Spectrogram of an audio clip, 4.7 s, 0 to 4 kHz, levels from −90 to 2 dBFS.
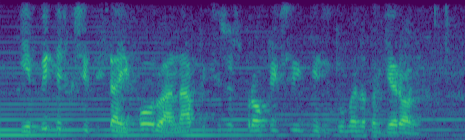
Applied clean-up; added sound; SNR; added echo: none; Bowed string instrument; 12 dB; none.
